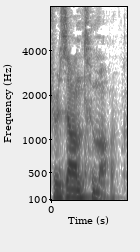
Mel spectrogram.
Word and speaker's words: ressentiment: And it's very much shaped, he argues, by grievance, victimhood, atrocity, this sense of injury, this sense of being persecuted, or what he calls resentment, or as it's properly pronounced, ressentiment.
